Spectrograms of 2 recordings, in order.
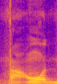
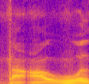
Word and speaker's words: ta'awwudz: Ade pilih ta'ud, soalnya ta'ud ayo maca ta'ud seserengan. Itu ta'awuz bacanya ya. Nu jelas mah ta'awuz, nu leres sama sanes ta'ud, ta'awuz.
